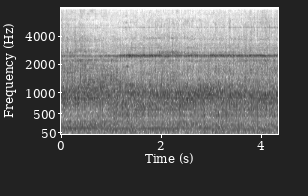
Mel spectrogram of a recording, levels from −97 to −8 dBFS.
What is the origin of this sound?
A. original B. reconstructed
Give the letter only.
B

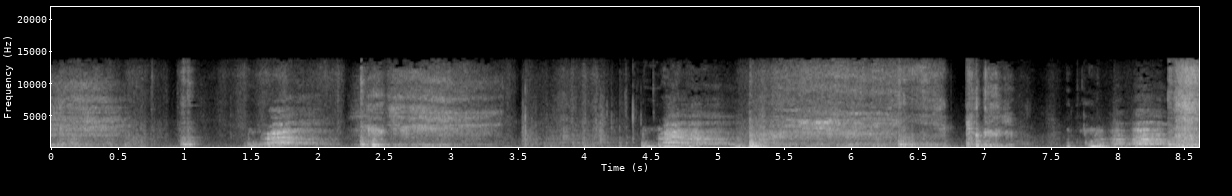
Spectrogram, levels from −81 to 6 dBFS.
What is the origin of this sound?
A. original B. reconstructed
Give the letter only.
A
